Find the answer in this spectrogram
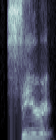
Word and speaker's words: Sirui: So this is a Sirui. I believe that's pronounced right.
